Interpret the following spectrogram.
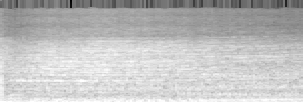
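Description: Electronic intro music ending: the drumbeat stops and a final sustained hit rings on, slowly fading away.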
